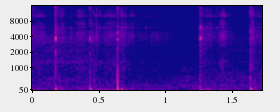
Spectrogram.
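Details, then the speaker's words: Shimano Deore rear derailleur guide pulley spun by hand: loose, dry clicking and rattling from play in its unlubricated ceramic bushing; thick grease inside would make it turn snugly without rattling. "водещото колело обикновено тука е сложено с керамика и има ето този луфт чувате ли го"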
